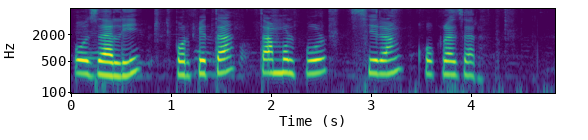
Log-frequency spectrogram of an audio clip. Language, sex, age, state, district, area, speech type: Bodo, female, 30-45, Assam, Baksa, rural, spontaneous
